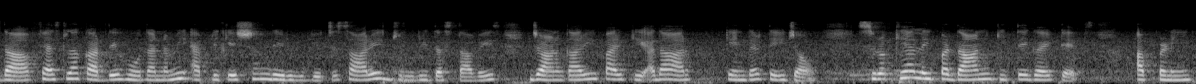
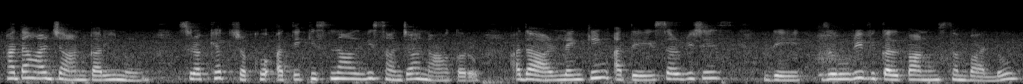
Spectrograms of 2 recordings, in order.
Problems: none marked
